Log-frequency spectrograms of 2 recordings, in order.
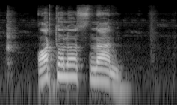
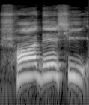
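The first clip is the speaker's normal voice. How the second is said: Swadeshi drawn out very slowly and clearly; teacher modelling swadeshi slowly for the class; slow careful example; 2 semitones higher, much slower than usual. Shown as a demonstration. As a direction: say swadeshi slowly so pupils hear each part. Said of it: "এটা ভালো করে বোঝো".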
